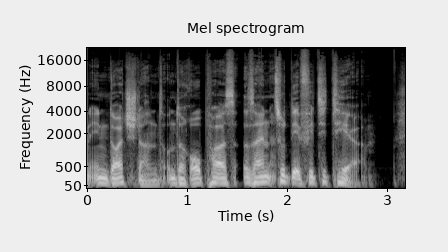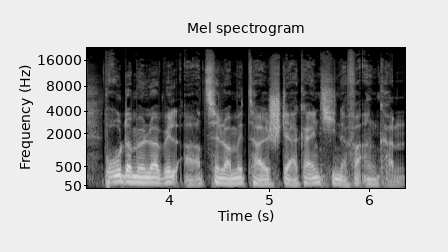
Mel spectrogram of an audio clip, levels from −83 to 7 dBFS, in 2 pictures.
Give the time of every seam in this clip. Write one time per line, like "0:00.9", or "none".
0:01.8
0:03.3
